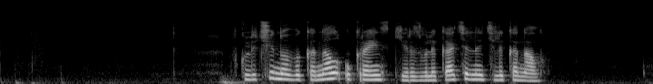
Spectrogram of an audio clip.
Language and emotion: Russian, neutral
